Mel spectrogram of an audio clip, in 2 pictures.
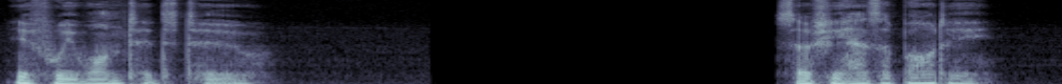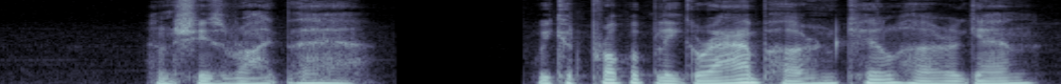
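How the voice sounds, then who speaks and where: A cold, slow, menacing voice. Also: male voice, lowish voice, breathy edge, dry recording, studio quality. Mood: detached, predatory. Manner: deadpan, deliberate, hushed. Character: cold, detached, menacing inner voice, calmly violent. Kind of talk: video game character acting.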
